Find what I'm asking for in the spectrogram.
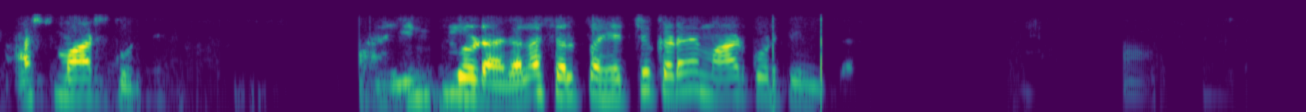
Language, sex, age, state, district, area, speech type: Kannada, male, 18-30, Karnataka, Shimoga, rural, conversation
